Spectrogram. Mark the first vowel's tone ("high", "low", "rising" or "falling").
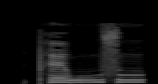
low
